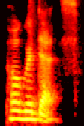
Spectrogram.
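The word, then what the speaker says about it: Pogradec: to stay in Albania because you left this pronounce that lake town again. Poggradets. Pogrades.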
